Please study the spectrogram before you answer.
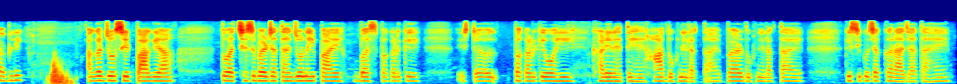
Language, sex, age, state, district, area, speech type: Hindi, female, 30-45, Uttar Pradesh, Jaunpur, rural, spontaneous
